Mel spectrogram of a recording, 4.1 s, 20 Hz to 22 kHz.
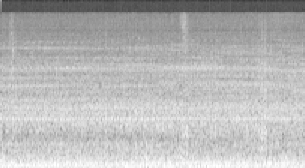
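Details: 1999 Ford F250 diesel truck idling: steady, even idle with a deep, smooth rumble and no knocks or misses; a healthy engine.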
